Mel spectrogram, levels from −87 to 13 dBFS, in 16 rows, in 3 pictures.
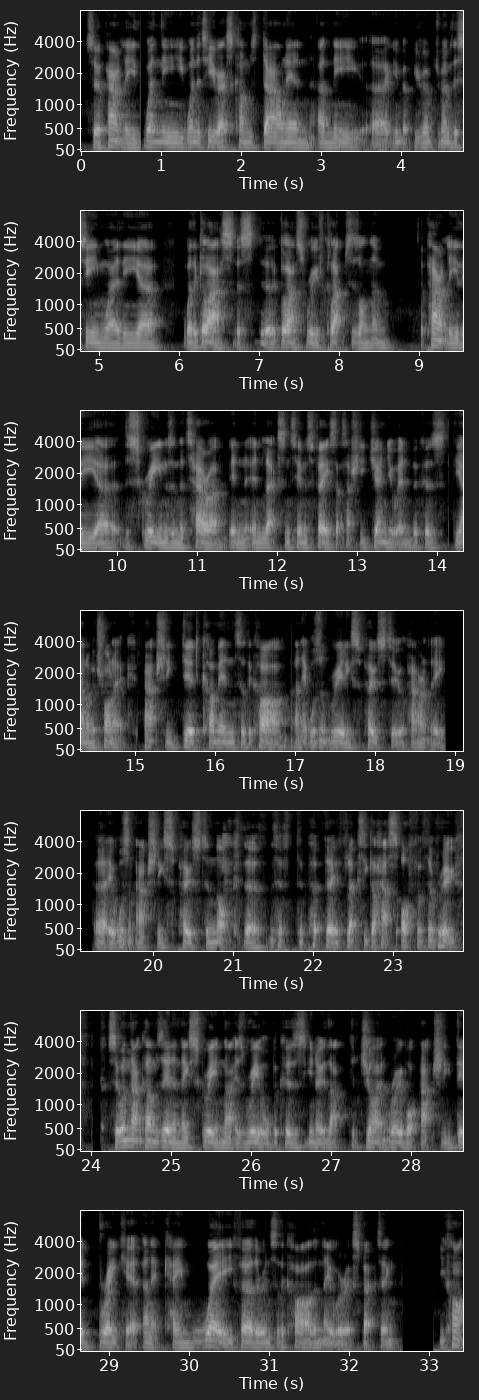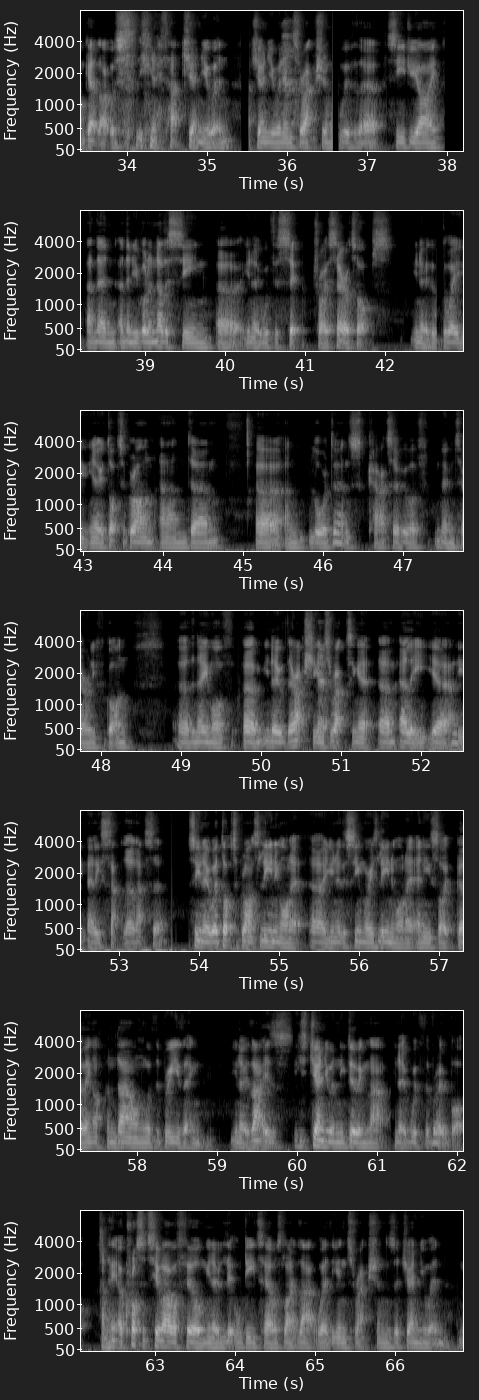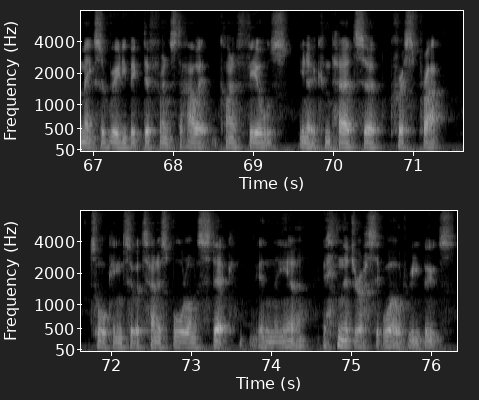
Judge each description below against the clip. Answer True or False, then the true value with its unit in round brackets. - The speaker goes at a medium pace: False (215 wpm)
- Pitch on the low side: True (105 Hz)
